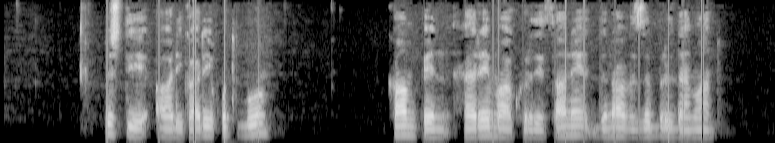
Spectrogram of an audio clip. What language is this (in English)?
Kurdish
